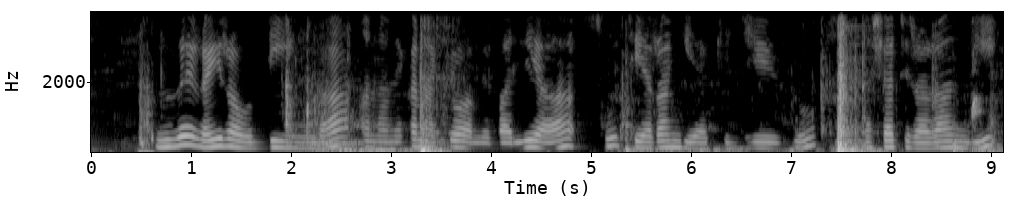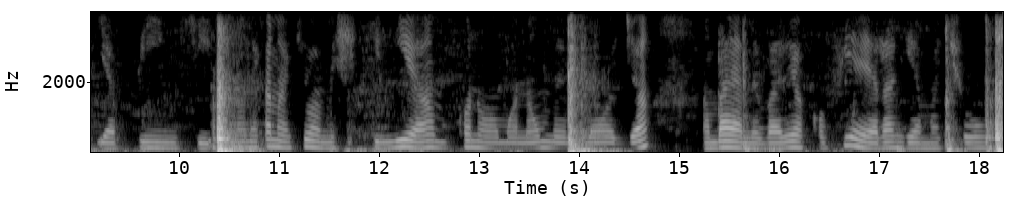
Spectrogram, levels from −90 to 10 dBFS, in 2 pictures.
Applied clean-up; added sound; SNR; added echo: classical method log-MMSE.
